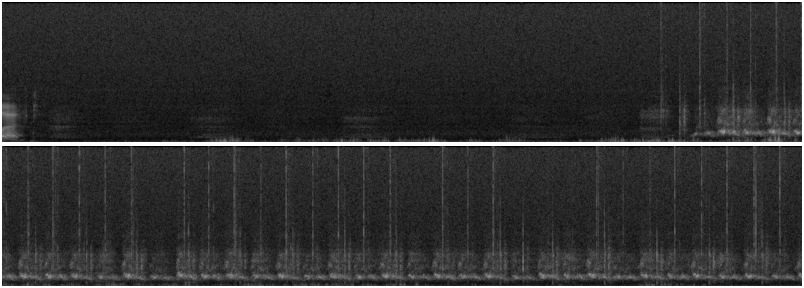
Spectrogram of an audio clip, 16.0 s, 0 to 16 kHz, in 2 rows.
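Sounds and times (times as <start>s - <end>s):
jump rope whirring and ticking: 6.4s - 16.0s.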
